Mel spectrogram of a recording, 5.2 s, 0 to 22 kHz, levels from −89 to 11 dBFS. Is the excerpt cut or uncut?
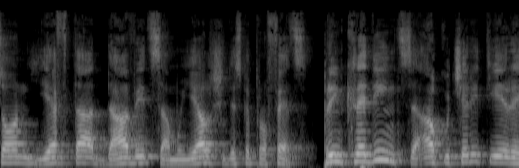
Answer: cut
